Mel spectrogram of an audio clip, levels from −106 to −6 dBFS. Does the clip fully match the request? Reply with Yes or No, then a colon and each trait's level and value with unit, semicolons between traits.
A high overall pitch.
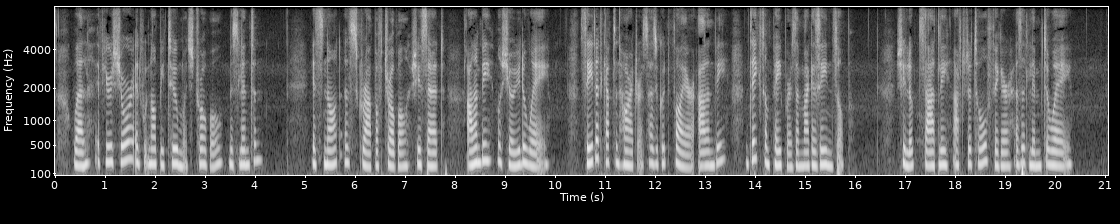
Yes: high, 210 Hz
